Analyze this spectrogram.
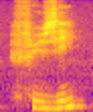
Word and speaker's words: fusil: Mais dans certains mots, il ne se prononce pas. Gentil, outil, fusil, cul-de-sac.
